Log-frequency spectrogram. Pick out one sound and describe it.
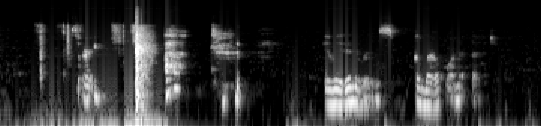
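A young woman speaks casually, close to a microphone.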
